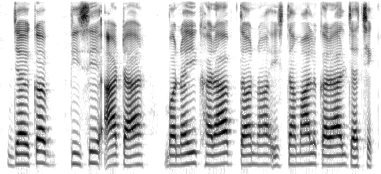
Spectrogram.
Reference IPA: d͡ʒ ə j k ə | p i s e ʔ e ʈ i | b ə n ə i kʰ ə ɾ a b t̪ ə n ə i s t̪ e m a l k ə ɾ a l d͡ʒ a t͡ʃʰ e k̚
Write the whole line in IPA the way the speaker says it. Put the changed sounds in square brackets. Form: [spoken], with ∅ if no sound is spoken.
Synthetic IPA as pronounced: d͡ʒ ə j k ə | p i s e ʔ [a] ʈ [a] | b ə n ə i kʰ ə ɾ a b t̪ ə n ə i s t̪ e m a l k ə ɾ a l d͡ʒ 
